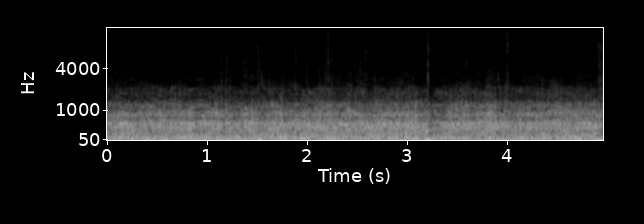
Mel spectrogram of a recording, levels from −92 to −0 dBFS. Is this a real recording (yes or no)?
no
